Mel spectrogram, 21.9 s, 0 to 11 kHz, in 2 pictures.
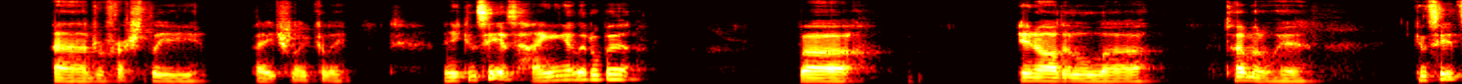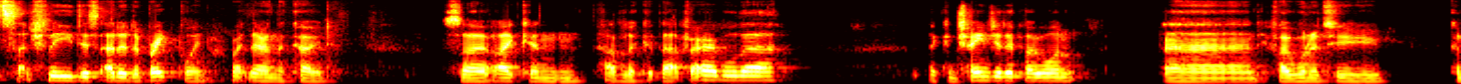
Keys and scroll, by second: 1.8 super+r, 4.1 super+Tab, 14.0-15.6 typing, 17.3 Up, 17.6-18.8 typing, 19.2 Return.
